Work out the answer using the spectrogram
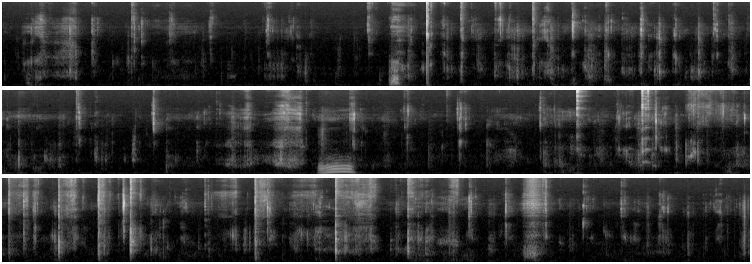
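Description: Close-up chewing and crunching of kimchi and rice, with scattered sharp clicks of steel chopsticks and a spoon against a stainless steel bowl. A short hum from the eater comes about thirteen seconds in.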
